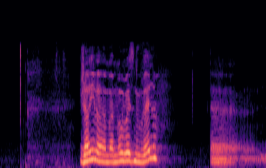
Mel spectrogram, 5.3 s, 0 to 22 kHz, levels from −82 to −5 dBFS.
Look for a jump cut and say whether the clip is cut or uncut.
uncut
